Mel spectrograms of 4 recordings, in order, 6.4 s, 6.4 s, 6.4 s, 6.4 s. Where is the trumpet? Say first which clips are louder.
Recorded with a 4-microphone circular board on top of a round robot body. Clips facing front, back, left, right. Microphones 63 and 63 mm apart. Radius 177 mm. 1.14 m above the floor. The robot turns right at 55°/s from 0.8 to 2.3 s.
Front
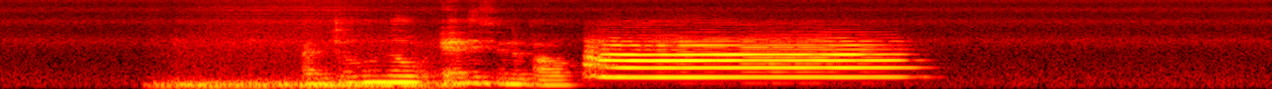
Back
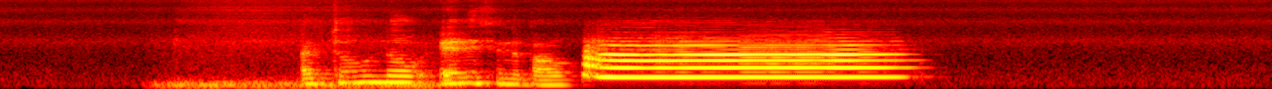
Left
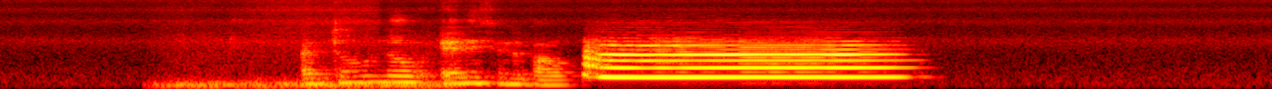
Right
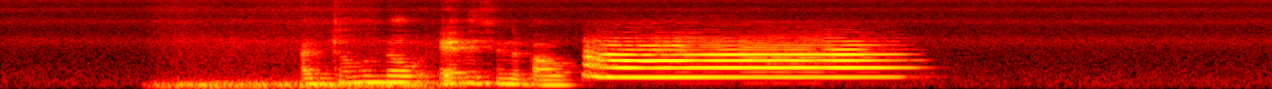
Back 5 dB, left 3 dB; 160° left, 0.6 m.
